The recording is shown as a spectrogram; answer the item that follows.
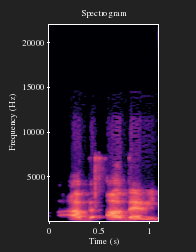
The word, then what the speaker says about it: Arbery: When Ahmaud Arbery died, is that how you pronounce his last name?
